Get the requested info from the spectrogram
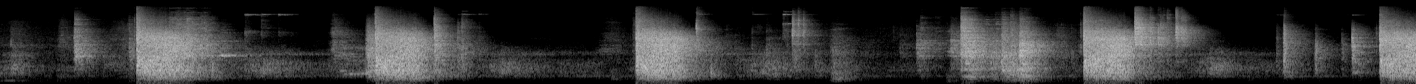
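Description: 9mm pistol shots fired one at a time, about five loud reports a second to three seconds apart, each with a short echoing tail. Fainter sharp cracks fall in between.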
